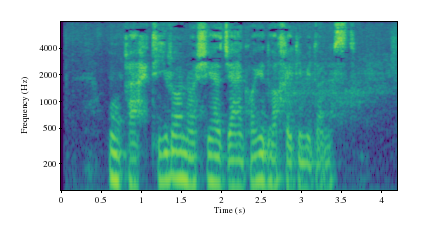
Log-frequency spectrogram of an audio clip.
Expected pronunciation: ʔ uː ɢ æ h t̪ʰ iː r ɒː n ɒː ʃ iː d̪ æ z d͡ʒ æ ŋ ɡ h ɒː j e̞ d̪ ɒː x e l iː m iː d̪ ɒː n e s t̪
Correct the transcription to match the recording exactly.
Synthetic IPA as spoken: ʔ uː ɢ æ h t̪ʰ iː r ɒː n ɒː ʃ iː æ z d͡ʒ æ ŋ ɡ h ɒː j e̞ d̪ ɒː x e l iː m iː d̪ ɒː n e s t̪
